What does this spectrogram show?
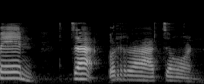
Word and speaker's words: จราจร: จอด หรือ ครั้ง นี้ จอ ออ รอ จร รวม กัน เป็น จราจร นะ คะ ครั้ง นี้ ทำไม อ่าน ว่า จราจร ทำ นี้ ก็ คือ สระ อะ รถ รูป เหมือน กัน เป็น สระ อะ แต่ ว่า เวลา เรา เขียน เรา จะ ไม่ เขียน สะอาด เหมือน อัน นี้ เลย เหมือน อ่า เนี่ย เหมือน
